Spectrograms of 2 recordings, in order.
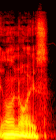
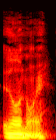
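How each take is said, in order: First: The final S is pronounced. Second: The final S is silent. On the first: This is how the southern half of the state says it. "The southern half calls it Illinois. They actually pronounce that, pronounce the S" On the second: This is how the northern half of the state says it. "the northern half of the state calls it Illinois"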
